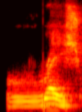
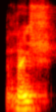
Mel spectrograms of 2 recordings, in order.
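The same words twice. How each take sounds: First: The R is made with rounded, pursed lips. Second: The R is rolled with the tongue tip. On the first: The speaker calls it wrong. "where we look like we're kissing" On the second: The speaker calls it right. "either trilling them"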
